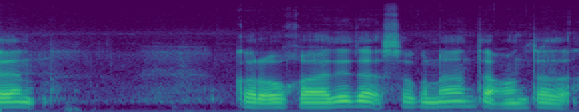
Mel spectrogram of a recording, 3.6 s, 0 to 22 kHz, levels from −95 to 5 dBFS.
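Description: No technical faults are audible anywhere in the speech.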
